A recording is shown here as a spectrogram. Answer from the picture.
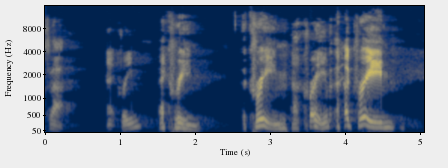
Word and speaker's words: Ekram: Do you even know it's pronounced Ekram? Well, how else would you pronounce that? Ekrim.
